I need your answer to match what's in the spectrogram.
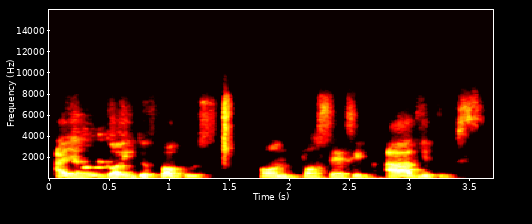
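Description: Slow-paced teacher in an echoey room. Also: male voice, mid-range voice, highs cut off, slight background noise. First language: Spanish. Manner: switches between English and Spanish, says examples slowly. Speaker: English teacher. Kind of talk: bilingual grammar lesson. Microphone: built-in camera mic.

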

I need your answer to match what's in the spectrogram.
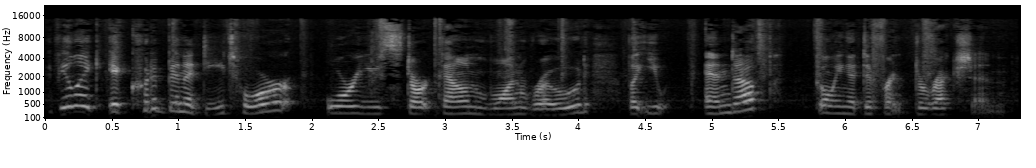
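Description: A woman in her thirties gives an intuitive tarot reading to camera, her flow reassuring but peppered with ums and likes. Her medium-pitched voice is animated at a moderate pace. She's seated in a small indoor room before a painted wooden backdrop.

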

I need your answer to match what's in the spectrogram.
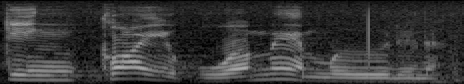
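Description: A man's voice: medium pitch, big pitch swings, moderate pace, a little mellow, in a large hall, lo-fi sound, slight background noise, lightly acted. A man playing a haughty, hot-tempered noble lord. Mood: musing. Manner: coarse, commanding, easily angered. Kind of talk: Thai period radio drama acting.

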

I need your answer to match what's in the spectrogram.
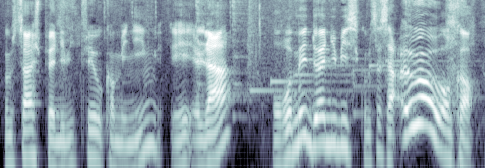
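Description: A man streaming a video game, chatting casually with his viewers and breaking into excited exclamations. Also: medium pitch, fairly quick, faint music behind. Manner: chatty, talks to chat and game characters. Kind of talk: casual gameplay commentary.

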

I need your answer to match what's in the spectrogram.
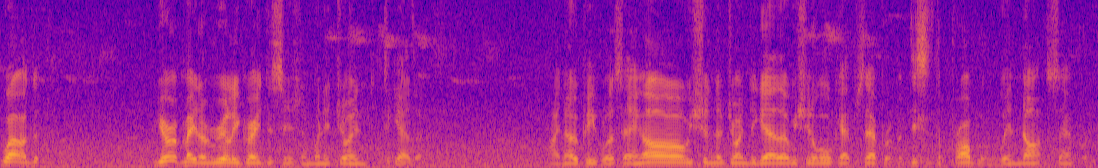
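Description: Interviewed about his life as a world traveler, a man in his sixties from London shares reflective stories to camera. His voice is medium-pitched, steady and brisk, heard over noisy outdoor sounds in a leafy city park.

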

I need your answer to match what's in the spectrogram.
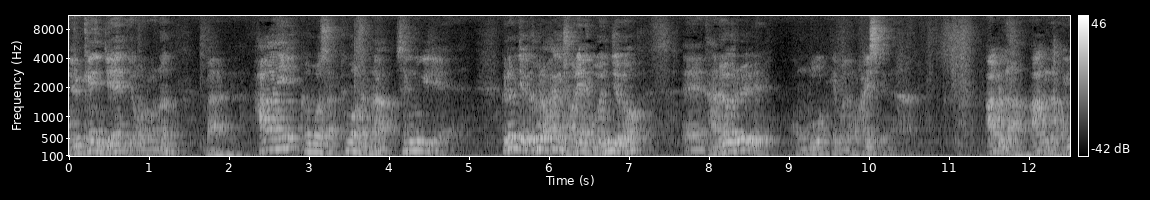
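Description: Animated male teacher in an echoey room. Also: high-pitched. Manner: drills words by repeating them, animated teacherly delivery. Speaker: English teacher. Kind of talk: recorded vocabulary and pronunciation lesson. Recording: very echoey room, distant mic, faint hiss.

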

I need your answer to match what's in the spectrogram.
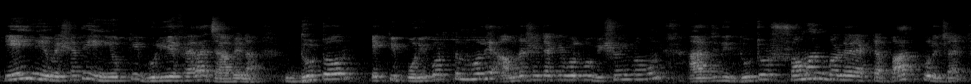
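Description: High-voiced male teacher in an echoey room. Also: distant mic, a little hiss or hum. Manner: explains patiently, repeats examples. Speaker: Bengali grammar teacher. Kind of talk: online grammar lesson.

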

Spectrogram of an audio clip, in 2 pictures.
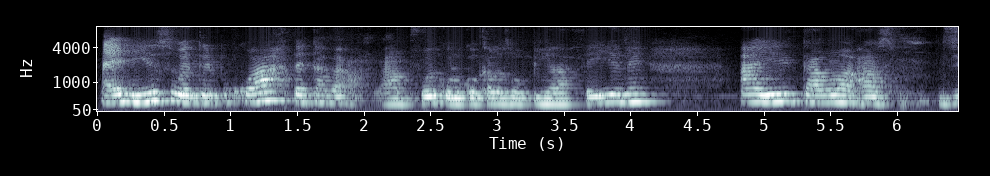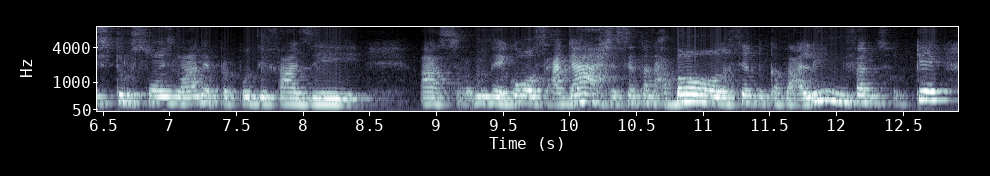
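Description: A young woman vlogger telling a personal story in a chatty, expressive way, full of asides. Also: medium pitch, normal speed, reverberant. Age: young adult. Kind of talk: casual storytelling.

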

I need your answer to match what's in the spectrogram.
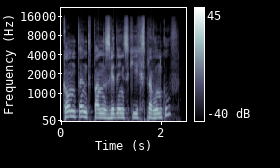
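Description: A man's voice: a little high, a little slow, a little mellow, pitched above the performer's own voice, close to an everyday voice. A man reading an audiobook voices a weary, brooding middle-aged merchant with restrained, terse replies.

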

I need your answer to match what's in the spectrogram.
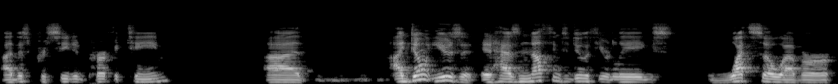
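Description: Husky man with a smoker's rasp. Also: mid-range voice, takes it slowly, a little mellow. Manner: conversational, digressive, addresses viewers directly. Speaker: video game tutorial host. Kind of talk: casual, rambling tutorial narration. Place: voice-over recorded over screen capture. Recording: dull, lo-fi microphone sound.

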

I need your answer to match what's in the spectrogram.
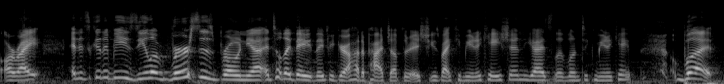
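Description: A woman streaming games talks casually into a close mic, rambling through excitable, giggly live commentary in a medium pitch.

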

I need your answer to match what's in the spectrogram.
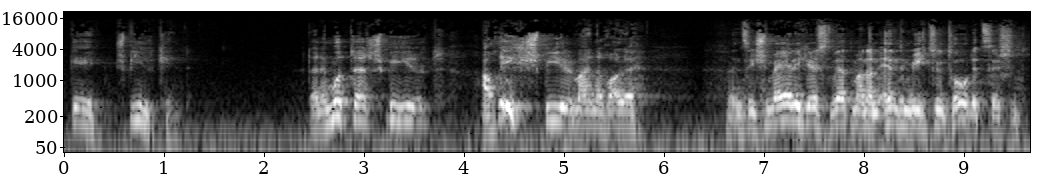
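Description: In a 1960s German radio play, an actor portrays a jealous, paranoid king, brooding theatrically and swinging between mutters and outbursts. His mid-range voice is expressive, slow, and bitter.

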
